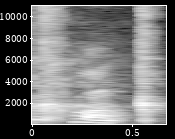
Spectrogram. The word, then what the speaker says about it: conch: I know y'all pronounce it conk.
